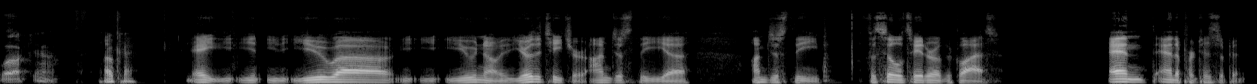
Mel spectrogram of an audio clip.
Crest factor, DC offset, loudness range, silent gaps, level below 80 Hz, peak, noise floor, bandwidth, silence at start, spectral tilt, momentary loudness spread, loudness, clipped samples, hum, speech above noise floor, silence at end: 24 dB; under 0.1%; 5 LU; none; -52 dBFS; -2 dBFS; -84 dBFS; 13 kHz; 0 s; -6 dB/octave; 18 LU; -25 LUFS; under 0.1%; none; 58 dB; 0.2 s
